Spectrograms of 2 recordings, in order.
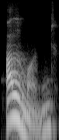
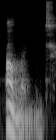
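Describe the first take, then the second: First: Every written letter is sounded out. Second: Not every written letter is sounded out. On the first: The speaker calls it wrong. "If we read these words letter by letter ... incorrect" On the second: The speaker calls it right. "but it is almond"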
